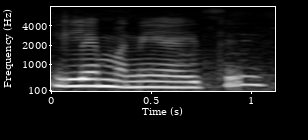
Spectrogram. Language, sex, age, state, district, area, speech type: Kannada, female, 30-45, Karnataka, Bidar, urban, spontaneous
